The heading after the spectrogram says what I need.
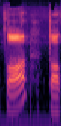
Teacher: জিহ্বার আগা উপরে যে আপনার দুই দাঁত আছে দুই দাঁতে গোড়ার সঙ্গে লাগাইয়া উচ্চারণ হবে এবং এক আলিফ পরিমাণ টান হবে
